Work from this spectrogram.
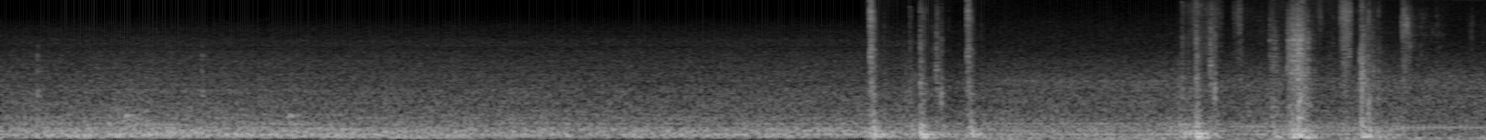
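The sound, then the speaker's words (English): A car pulls into a gas station, its engine giving a steady low rumble throughout, with a few sharp clicks and knocks near the end. “Yo, I gotta pull up in this gas station right quick.”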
